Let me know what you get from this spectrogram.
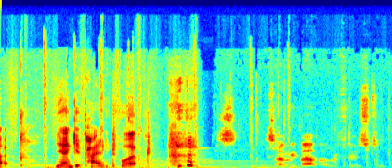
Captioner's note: giggles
